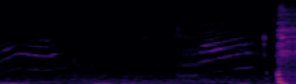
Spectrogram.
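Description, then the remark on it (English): A cat meows twice in drawn-out, wavering cries, the second rising and louder, followed by a brief sharp clatter at the end. “Kitty cat, I'm doing something right now.”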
